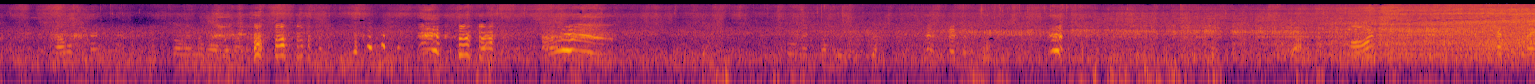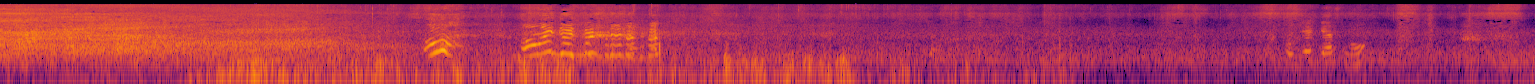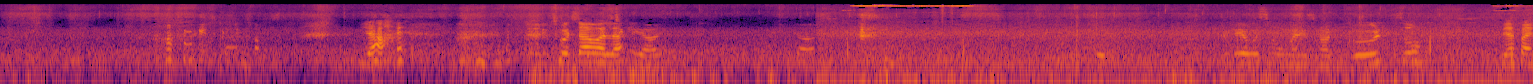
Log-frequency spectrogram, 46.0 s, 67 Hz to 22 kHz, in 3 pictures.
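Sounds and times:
wind buffeting microphone: 0.0s - 46.0s
women's voices: 0.5s - 6.1s, 7.8s - 9.9s, 12.8s - 14.0s, 14.8s - 15.8s, 19.5s - 22.0s, 28.2s - 29.0s, 32.4s - 33.3s, 34.3s - 34.8s, 36.0s - 37.4s, 42.9s - 45.0s, 45.6s - 46.0s
woman's high-pitched cry: 5.4s - 6.2s, 19.6s - 20.0s.

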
